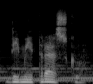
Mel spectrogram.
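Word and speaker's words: Dimitrescu: Finally, back at the lever that opens the gate to Castle Deitrescu, Deitres, Dmitres, Dimitresco. I looked it up. Apparently, you're supposed to pronounce it Dimitresco.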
